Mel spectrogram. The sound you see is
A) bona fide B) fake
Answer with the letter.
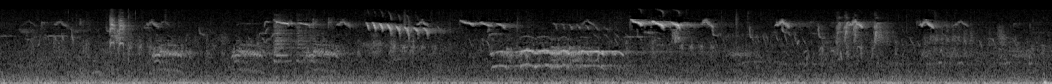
B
